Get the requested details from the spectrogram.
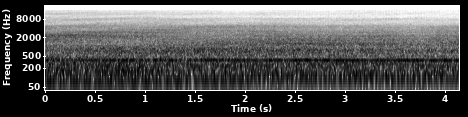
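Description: A motorcycle engine buzzes past.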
